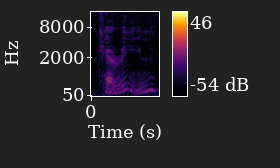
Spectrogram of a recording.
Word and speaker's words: Karin: like five years so it's like not Karen most people say Karen that's all right I'm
